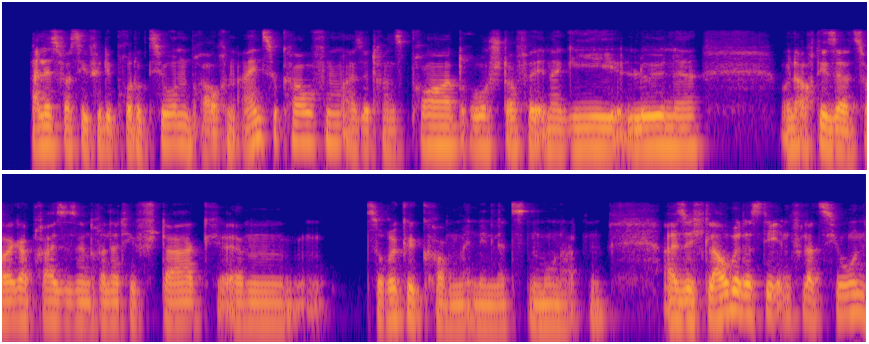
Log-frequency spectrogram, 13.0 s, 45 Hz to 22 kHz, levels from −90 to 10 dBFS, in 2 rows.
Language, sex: German, male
